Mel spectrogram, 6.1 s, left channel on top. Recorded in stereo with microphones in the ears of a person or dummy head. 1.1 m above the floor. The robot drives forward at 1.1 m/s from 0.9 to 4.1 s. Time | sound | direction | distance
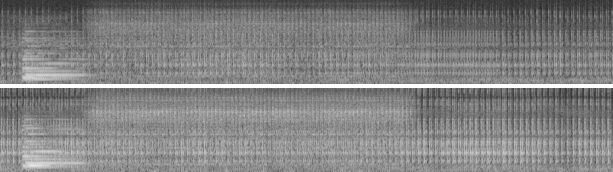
0.2 | a piano | 15° right (ahead or behind) | 1.4 m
